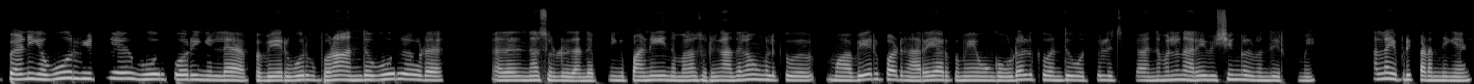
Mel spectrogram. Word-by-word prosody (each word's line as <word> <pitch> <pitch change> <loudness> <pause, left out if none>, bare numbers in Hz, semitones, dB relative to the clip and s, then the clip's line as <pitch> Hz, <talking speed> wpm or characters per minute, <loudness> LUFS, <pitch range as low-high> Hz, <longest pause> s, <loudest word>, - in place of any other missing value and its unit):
இப்ப 245 +3 0
நீங்க 250 -3 +3 0.2
ஊர் 290 0 +3
விட்டு, 280 +2 -2 0.3
ஊர் 240 -1 +3
போறீங்கள்ல, 210 -3 +2 0.2
இப்ப 190 +1 -4
வேறு 190 0 +2
ஊருக்கு 205 -1 0
போனா, 200 +2 +3
அந்த 200 +2 +2 0.2
ஊரோட 235 -4 +2 0.7
அதாவது 190 0 +2
என்ன 195 +1 +2
சொல்றது, 185 -2 +1
அந்த 175 0 +1 0.2
நீங்க 190 -1 -1
பனி 195 +1 +1
இந்த 195 -1 +1
மாரிலாம் 190 +1 +1
சொல்றீங்க 185 0 0
அதெல்லாம் 205 +5 0
உங்களுக்கு 205 -2 -1 0.5
மா 190 - +1 0.2
வேறுபாடு 225 -2 0
நெறையா 190 +3 +1
இருக்குமே, 190 0 -1
உங்க 185 0 -1
உடலுக்கு 215 +1 -2
வந்து 195 +2 0
ஒத்துழைச்சுச்சா? 195 0 -6
இந்த 190 - -1
மாரிலாம் 215 +2 0
நெறைய 200 +1 +1
விஷயங்கள் 215 -1 0
வந்து 185 0 +1
இருக்குமே? 180 0 -7 0.6
அதெல்லாம் 255 +1 +1
எப்படி 225 +1 0
கடந்தீங்க? 190 -2 +1
200 Hz, 165 wpm, -23 LUFS, 190-225 Hz, 0.7 s, நீங்க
